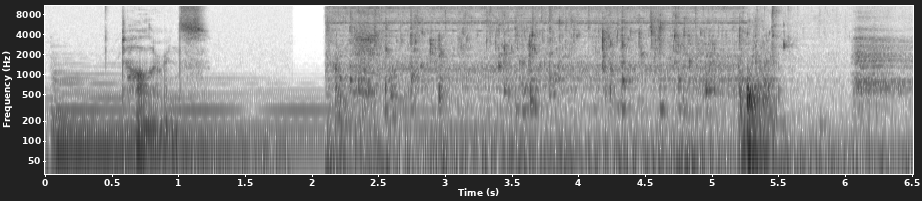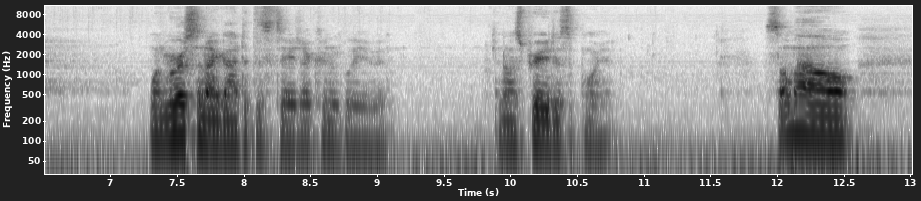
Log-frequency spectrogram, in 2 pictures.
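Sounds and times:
tap running into sink: 0:02.1 - 0:05.6.

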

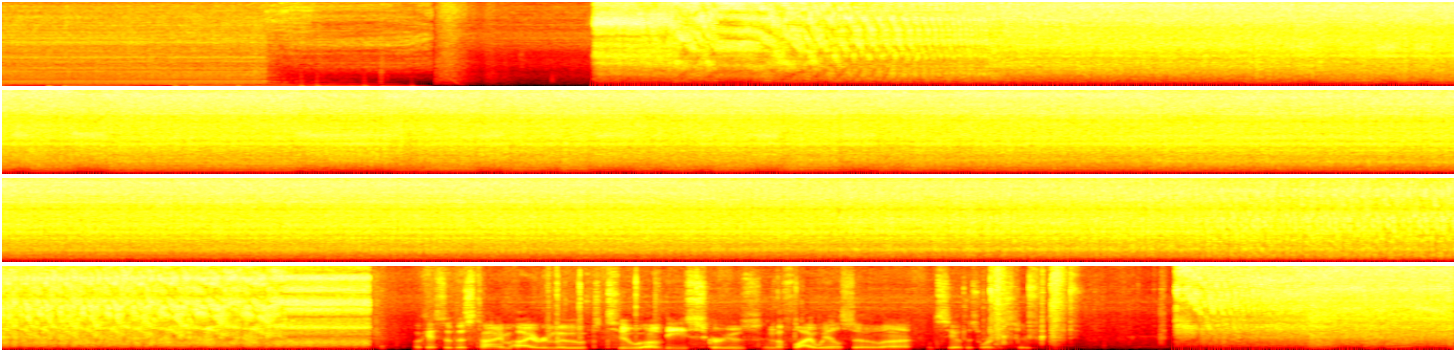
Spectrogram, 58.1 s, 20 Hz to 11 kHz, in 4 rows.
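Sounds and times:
rotor whirring: 0:05.9 - 0:23.8, 0:33.2 - 0:47.3
compressed air hissing: 0:05.9 - 0:24.2, 0:55.3 - 0:58.0.

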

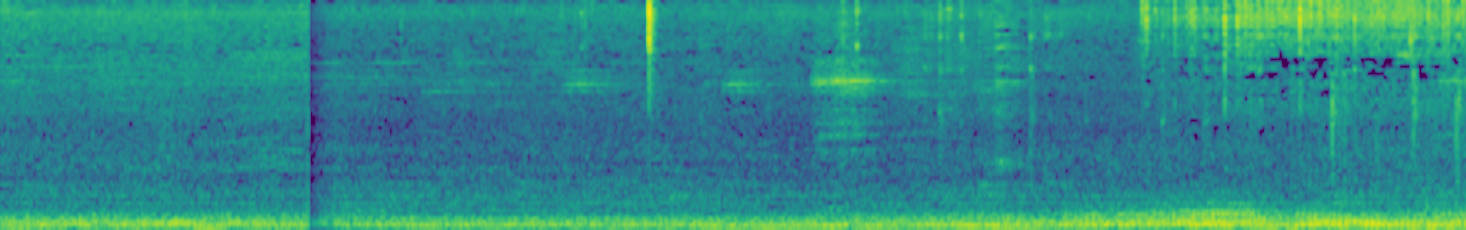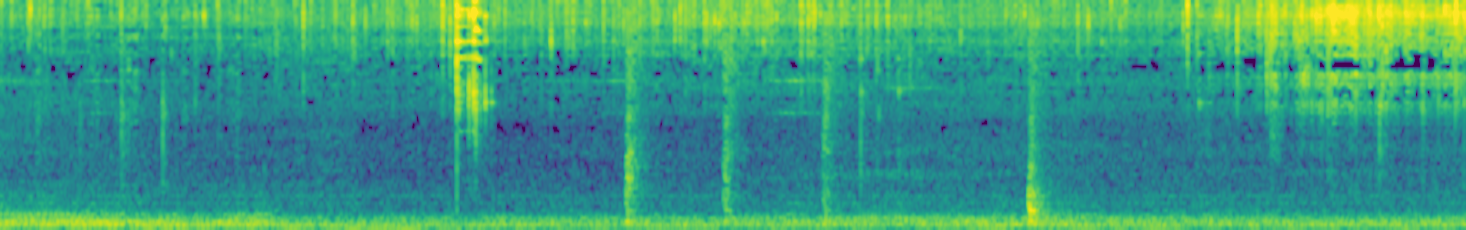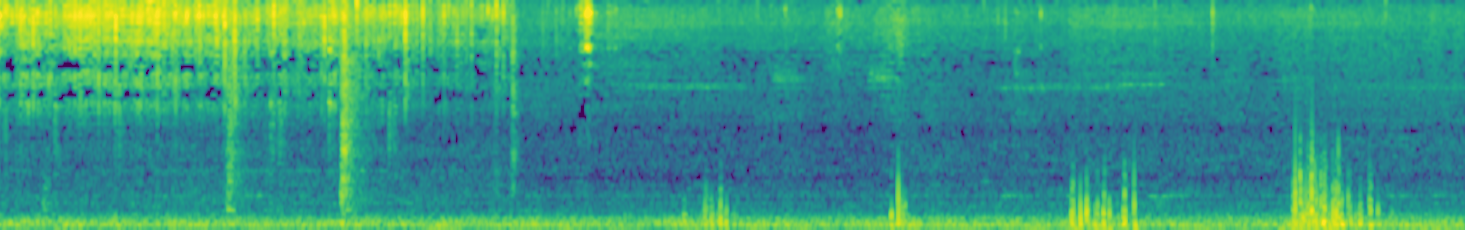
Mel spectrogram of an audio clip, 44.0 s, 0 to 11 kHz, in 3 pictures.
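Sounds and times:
food sizzling in a pan: 0:11.2 - 0:36.2.

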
